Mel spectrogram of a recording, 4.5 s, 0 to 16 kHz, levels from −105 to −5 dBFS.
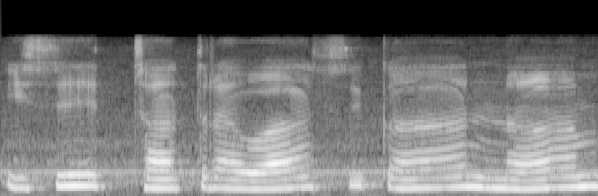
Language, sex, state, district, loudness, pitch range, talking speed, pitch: Hindi, male, Rajasthan, Jaipur, -16 LUFS, 165-210 Hz, 55 wpm, 180 Hz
